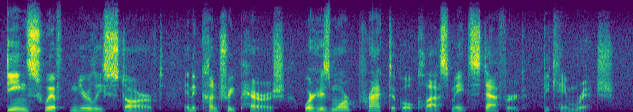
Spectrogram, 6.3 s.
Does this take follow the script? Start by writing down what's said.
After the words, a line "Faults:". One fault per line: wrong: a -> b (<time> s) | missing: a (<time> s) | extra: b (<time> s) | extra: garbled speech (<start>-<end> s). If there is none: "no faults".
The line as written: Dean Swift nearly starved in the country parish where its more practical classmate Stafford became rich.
Dean Swift nearly starved in a country parish where his more practical classmate Stafford became rich.
Faults:
wrong: the -> a (1.9 s)
wrong: its -> his (3.1 s)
